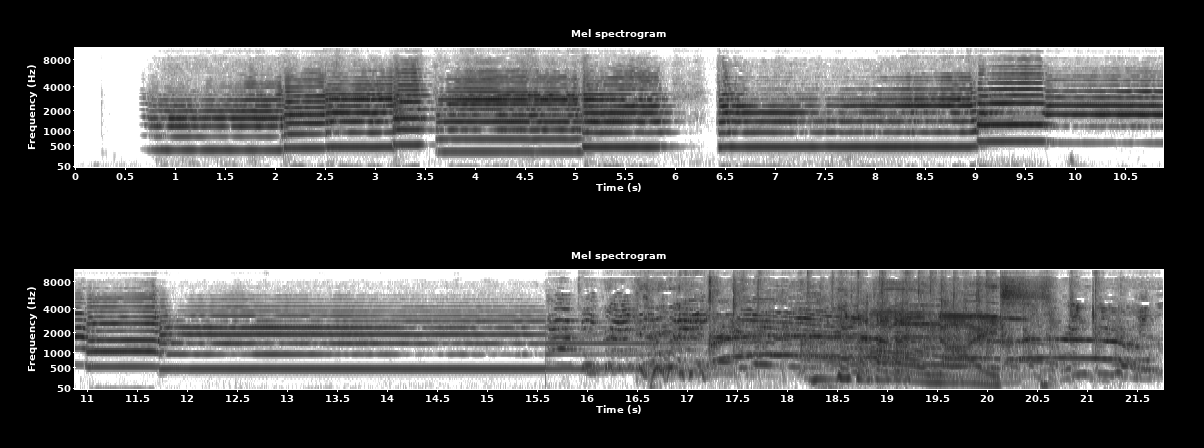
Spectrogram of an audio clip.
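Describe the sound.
A solo horn plays Pomp and Circumstance, a slow, stately graduation march, as a socially distanced serenade at a graduate's door, its long sustained notes stepping through the melody, then the music gives way to overlapping excited, emotional voices.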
